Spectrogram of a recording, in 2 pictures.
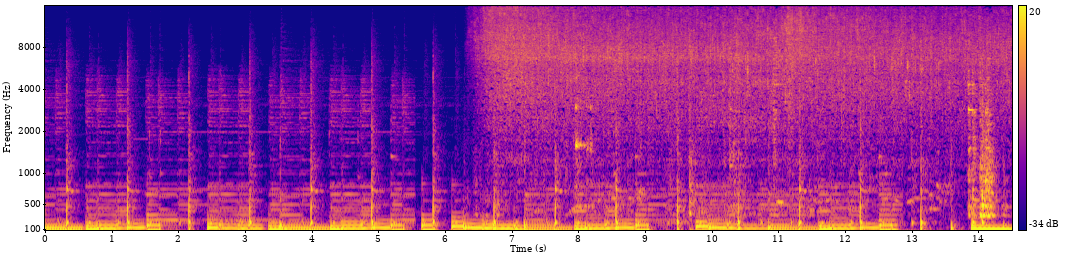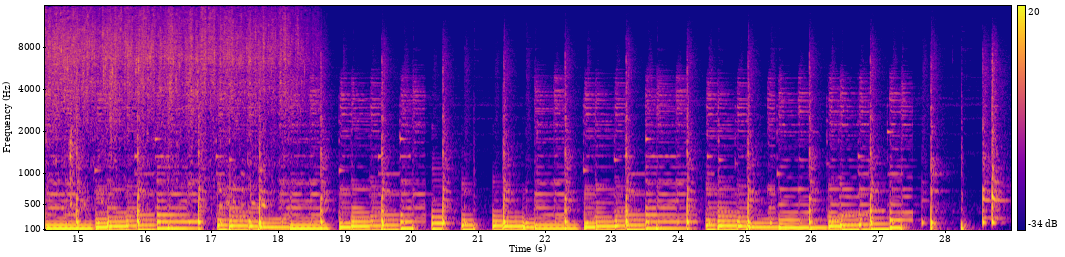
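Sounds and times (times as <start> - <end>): food sizzling in hot oil: 6.3 - 18.8
spatula stirring in pan: 6.5 - 18.6.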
